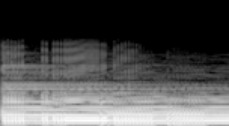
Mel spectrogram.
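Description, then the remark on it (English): A heavily distorted electric guitar played through a sputtery octave fuzz pedal, thick and buzzy with a gated, breaking-up edge, sustaining loudly with no voices. “I love that sputtery stuff.”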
